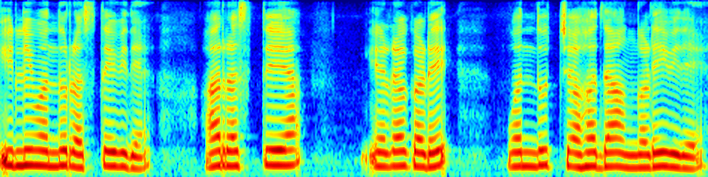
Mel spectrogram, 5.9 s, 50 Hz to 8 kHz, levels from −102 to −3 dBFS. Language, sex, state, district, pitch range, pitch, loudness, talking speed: Kannada, female, Karnataka, Bidar, 230-250 Hz, 235 Hz, -14 LUFS, 110 wpm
